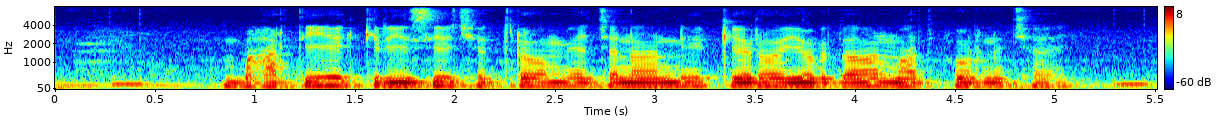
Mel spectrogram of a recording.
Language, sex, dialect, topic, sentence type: Maithili, male, Angika, agriculture, statement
